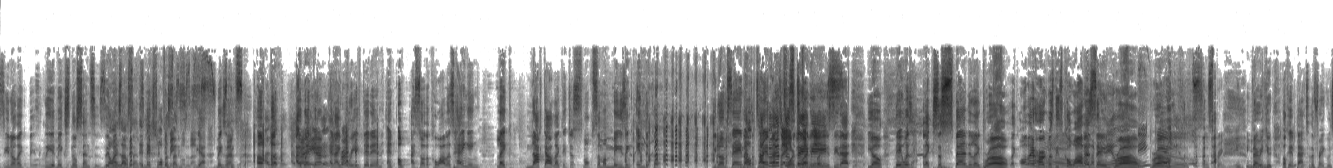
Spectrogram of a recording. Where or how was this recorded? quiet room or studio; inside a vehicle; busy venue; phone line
busy venue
